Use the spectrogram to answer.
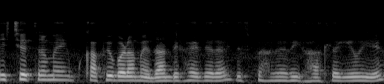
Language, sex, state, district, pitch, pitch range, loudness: Hindi, female, Bihar, Kishanganj, 180 Hz, 175-200 Hz, -28 LUFS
